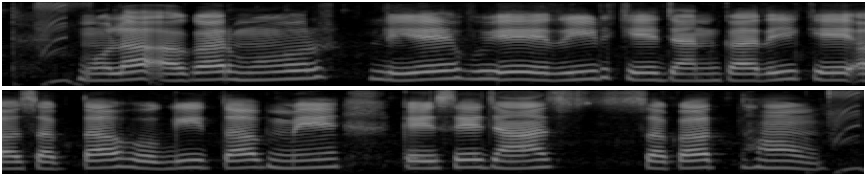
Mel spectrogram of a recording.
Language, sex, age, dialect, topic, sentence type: Chhattisgarhi, female, 18-24, Eastern, banking, question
